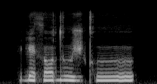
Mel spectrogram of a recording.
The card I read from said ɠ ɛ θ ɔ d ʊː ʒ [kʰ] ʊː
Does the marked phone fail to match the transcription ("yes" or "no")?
no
